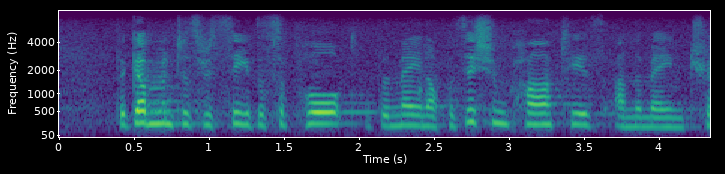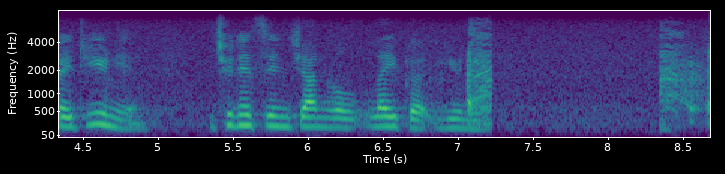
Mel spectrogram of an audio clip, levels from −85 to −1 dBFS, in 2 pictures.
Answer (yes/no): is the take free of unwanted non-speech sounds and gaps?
yes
